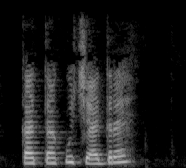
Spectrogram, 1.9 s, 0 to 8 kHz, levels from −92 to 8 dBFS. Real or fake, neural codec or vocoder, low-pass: real; none; 7.2 kHz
